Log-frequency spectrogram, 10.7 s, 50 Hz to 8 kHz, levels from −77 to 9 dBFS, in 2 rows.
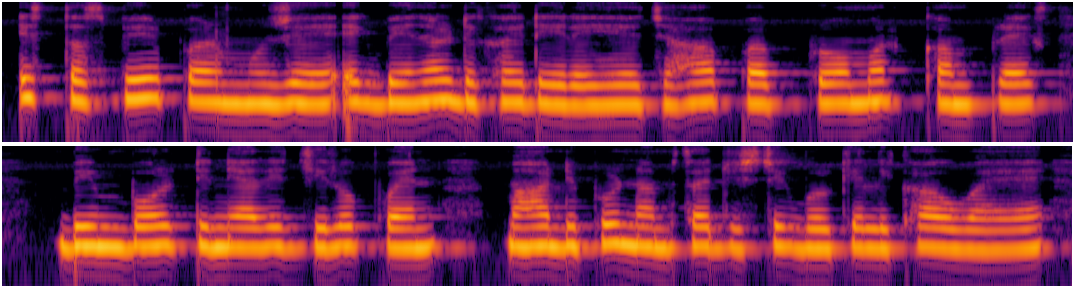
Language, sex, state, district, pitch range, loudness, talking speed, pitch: Hindi, female, Arunachal Pradesh, Lower Dibang Valley, 205-220 Hz, -14 LUFS, 125 wpm, 210 Hz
